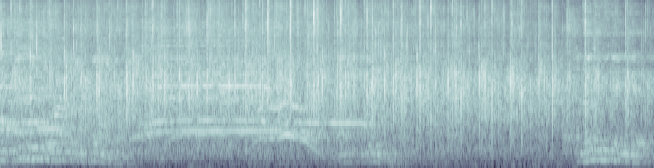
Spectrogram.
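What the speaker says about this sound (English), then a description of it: "give them a round of applause" Audience applause fills a hall after a sales keynote speech at an Ardyss event: a steady, dense round of clapping with voices mixed in, holding loud for several seconds.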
